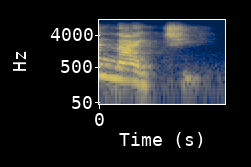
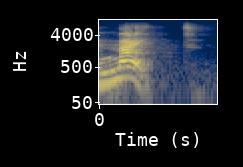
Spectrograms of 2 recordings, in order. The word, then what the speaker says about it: night: E tomem cuidado para não colocarem som de vogal aqui no final. Não é night, é night, bright, fight.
